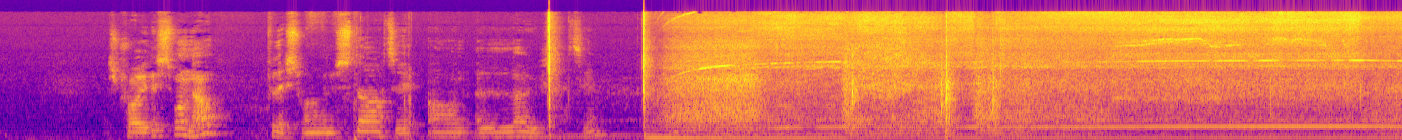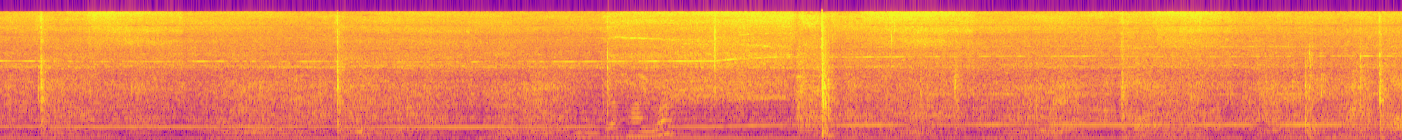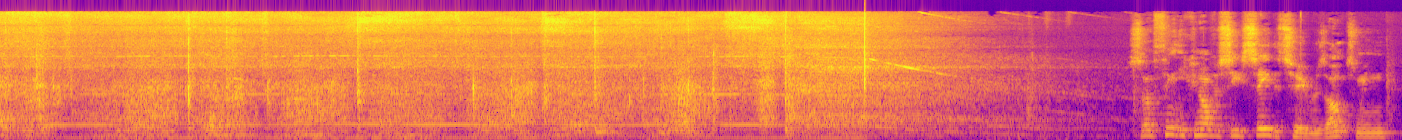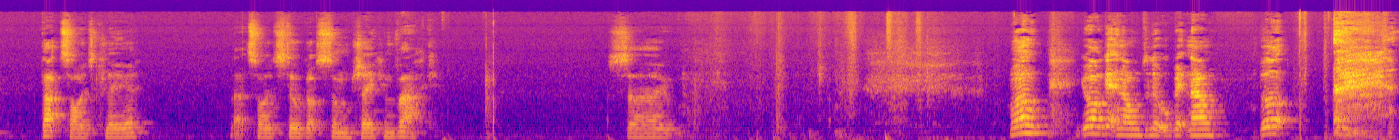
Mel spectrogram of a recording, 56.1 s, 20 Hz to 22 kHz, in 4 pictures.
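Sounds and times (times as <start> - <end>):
vacuum cleaner running: 6.3 - 40.0.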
